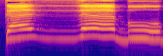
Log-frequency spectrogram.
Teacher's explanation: hujung lidah keluar pada gigi depan, tekan ke dalam zal ada sabdu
